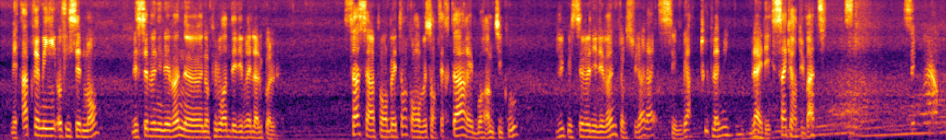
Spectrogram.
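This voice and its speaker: Speaking at a fairly quick pace, a man uses lively intonation at a medium pitch and sounds somewhat breathy. He takes long, frequent pauses. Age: 50s. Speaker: vlogger and app developer. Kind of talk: casual vlog. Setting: outdoors on street at night. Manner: casual, hesitant.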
